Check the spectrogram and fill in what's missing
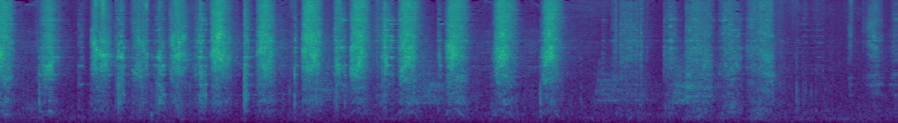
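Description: A farrier holds up the trimmed sole of a horse's hoof, solid keratin horn, and draws a large steel farrier's rasp across it in repeated strokes. A quick, fairly steady run of bright, gritty rasping strokes sounds, each a short hissing scrape with a harsh high edge and almost no low end. The strokes fade and turn softer toward the end.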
